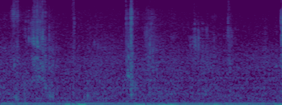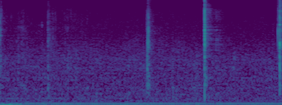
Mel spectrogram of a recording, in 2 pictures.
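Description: Faint, irregular mouth clicks from chewing fried chicken close to a desk microphone, about seven spread over a few seconds, over a low steady hum.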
